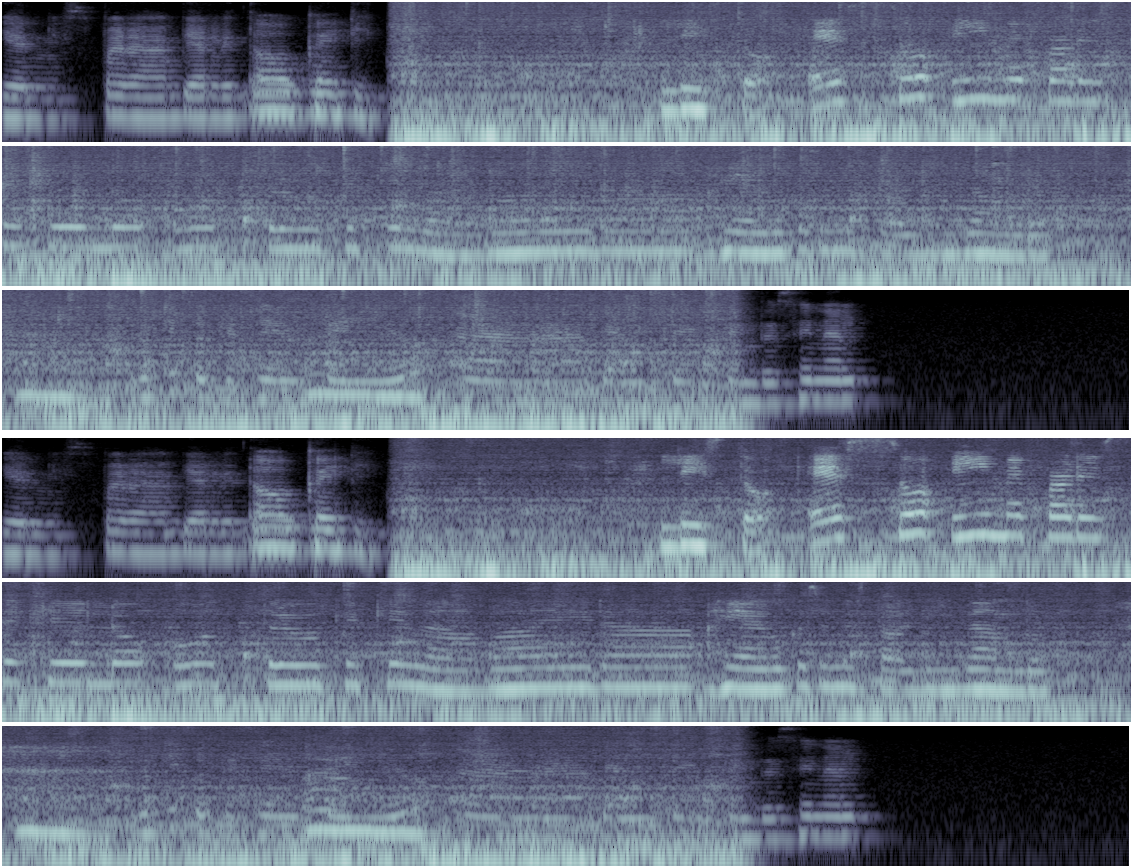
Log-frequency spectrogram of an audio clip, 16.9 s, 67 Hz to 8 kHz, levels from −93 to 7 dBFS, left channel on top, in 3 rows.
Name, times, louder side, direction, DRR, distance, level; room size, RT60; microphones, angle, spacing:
voice 1, 0.0-1.9 11.4-15.6, left 2 dB, 35° left, 1.0 m, -35 dB
voice 2, 1.2-1.7 3.3-10.9 11.2-11.9 12.8-13.5, right 2 dB, 30° right, 0.5 m, -25 dB
sound 1, 1.9-15.0, left 1 dB, 75° left, 1.7 m, -26 dB
8.2 x 5.0 x 3.1 m
head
